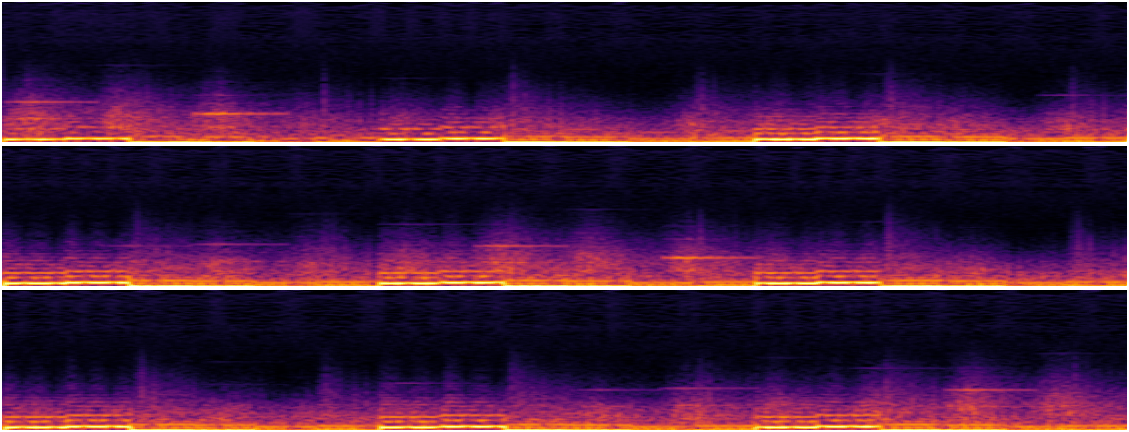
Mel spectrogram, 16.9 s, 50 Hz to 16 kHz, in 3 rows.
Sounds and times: drone 0.0 - 16.8

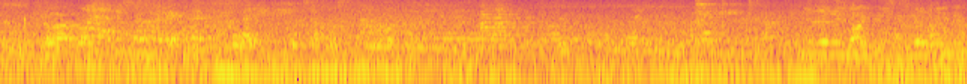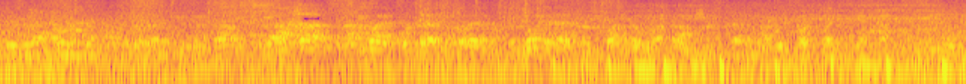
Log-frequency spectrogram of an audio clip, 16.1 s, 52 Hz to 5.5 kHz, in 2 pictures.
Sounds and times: chatter 0.0 - 16.1

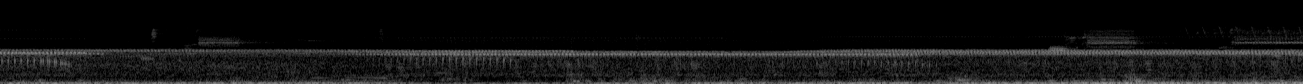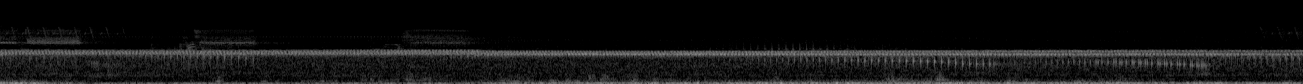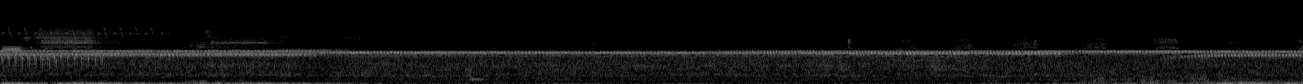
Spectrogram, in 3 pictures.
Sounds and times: Active frogs 0.0 - 39.0
wind 0.0 - 39.0
birds 10.4 - 15.7
birds 24.9 - 28.9

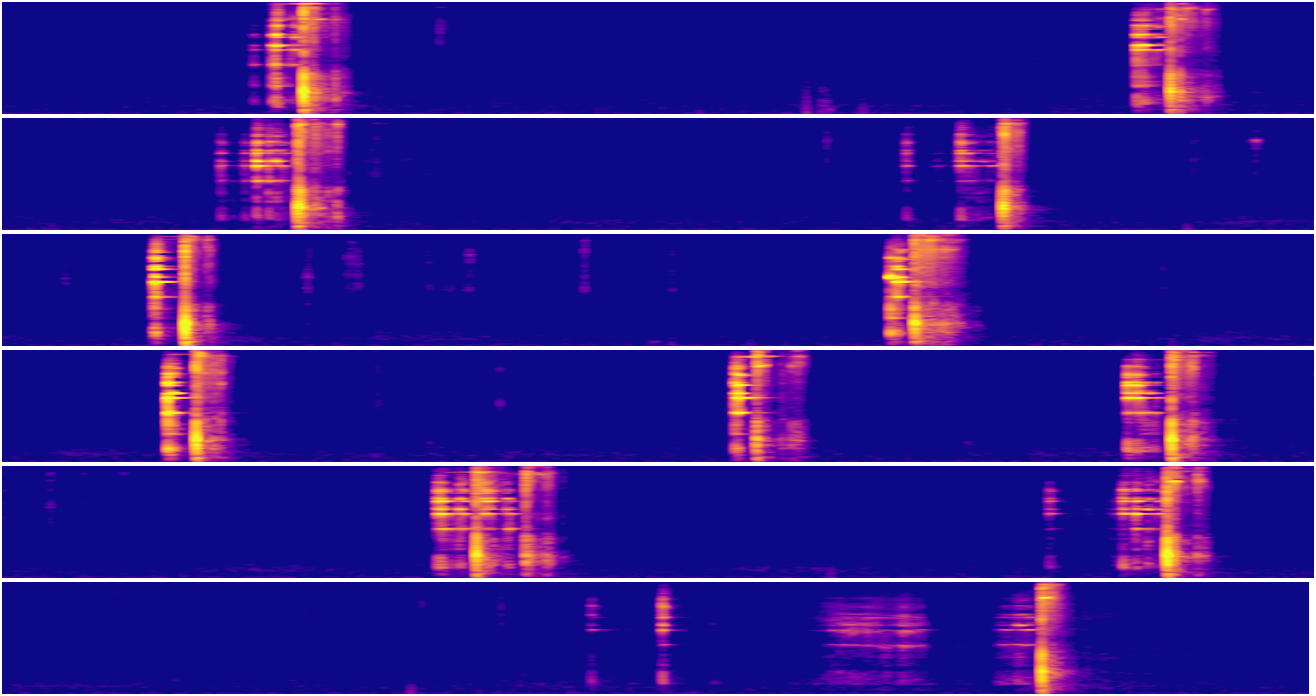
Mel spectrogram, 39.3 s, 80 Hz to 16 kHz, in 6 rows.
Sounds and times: Coins sliding across metal and into metal pan full of coins 36.8 - 38.2

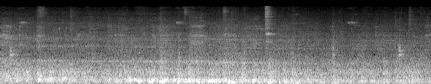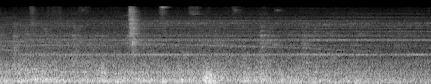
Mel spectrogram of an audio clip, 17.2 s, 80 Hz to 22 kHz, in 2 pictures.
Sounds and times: Subway Train Ride 0.0 - 17.2

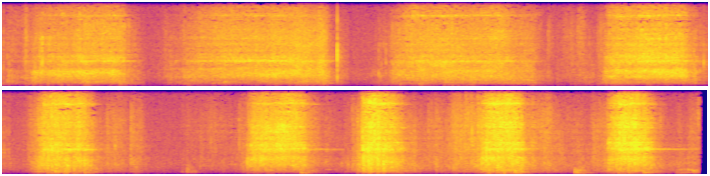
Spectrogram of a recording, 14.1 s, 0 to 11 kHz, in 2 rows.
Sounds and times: shower curtain being pulled aside at various speeds 0.0 - 8.5
shower curtain being pulled aside at various speeds 9.5 - 14.0

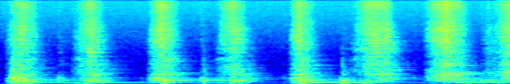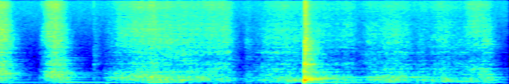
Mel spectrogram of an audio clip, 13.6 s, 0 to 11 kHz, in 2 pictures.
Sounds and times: Impact 10.8 - 11.7

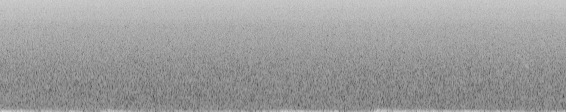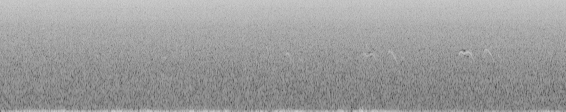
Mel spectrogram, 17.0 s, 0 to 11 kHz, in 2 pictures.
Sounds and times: Wind in the bamboo grove 0.0 - 16.9

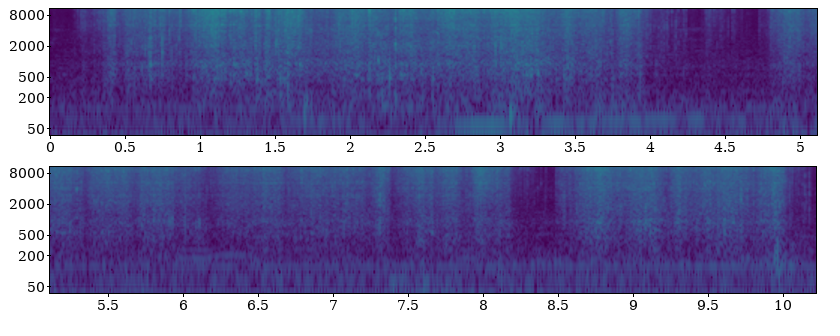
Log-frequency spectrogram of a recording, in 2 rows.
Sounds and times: simulating flames using a plastic bag 0.1 - 10.2

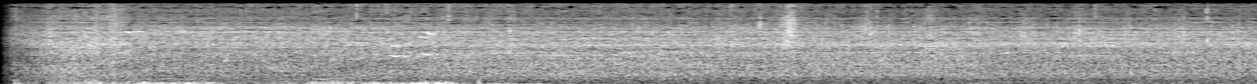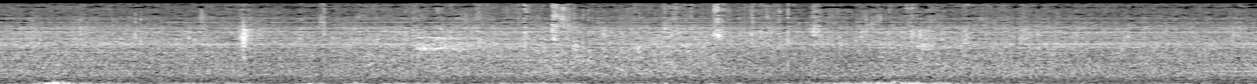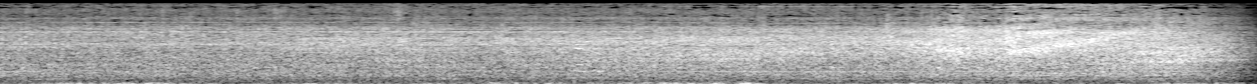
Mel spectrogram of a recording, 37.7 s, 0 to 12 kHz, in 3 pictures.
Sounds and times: swoosh of hoover 31.9 - 37.7

